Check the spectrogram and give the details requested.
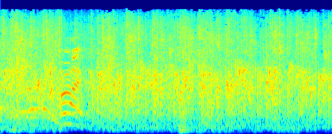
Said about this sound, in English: Big round of applause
